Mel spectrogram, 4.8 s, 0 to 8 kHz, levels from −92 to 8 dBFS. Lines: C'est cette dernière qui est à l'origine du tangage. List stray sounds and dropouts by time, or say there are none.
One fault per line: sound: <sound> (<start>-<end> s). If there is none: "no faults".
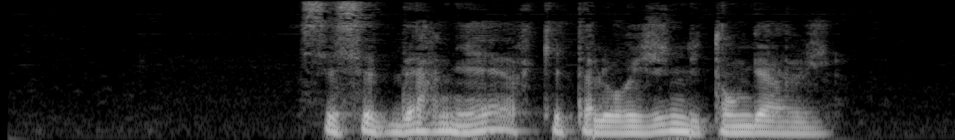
no faults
